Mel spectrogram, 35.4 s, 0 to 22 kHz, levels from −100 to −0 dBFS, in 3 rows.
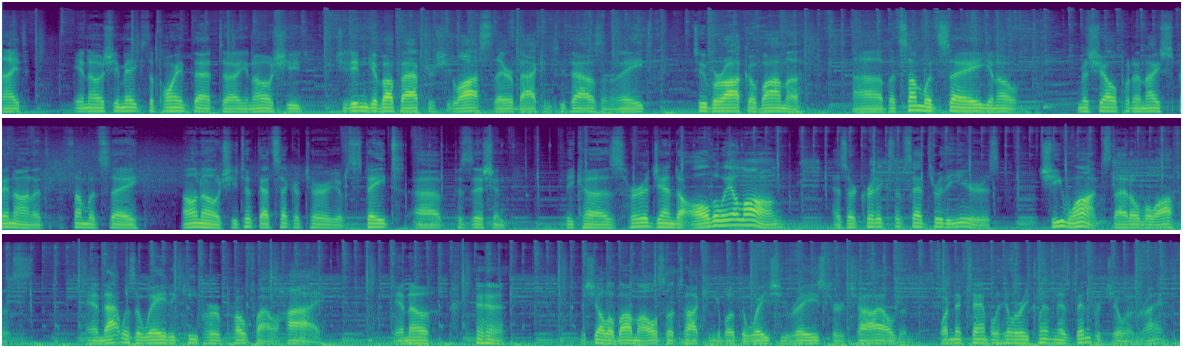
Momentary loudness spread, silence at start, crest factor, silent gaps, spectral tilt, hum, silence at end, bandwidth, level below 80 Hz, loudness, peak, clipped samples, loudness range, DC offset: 14 LU; 0 s; 20 dB; none; -6.5 dB/octave; none; 0 s; 17 kHz; -40 dBFS; -25 LUFS; -4 dBFS; under 0.1%; 4 LU; under 0.1%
